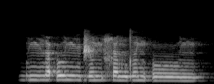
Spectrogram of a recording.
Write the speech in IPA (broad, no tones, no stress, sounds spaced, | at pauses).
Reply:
b ɵ ɲ n œ ʔ uː ɲ n d͡ʒ o ɲ ɬ œ n d o ɲ ʔ uː ɲ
